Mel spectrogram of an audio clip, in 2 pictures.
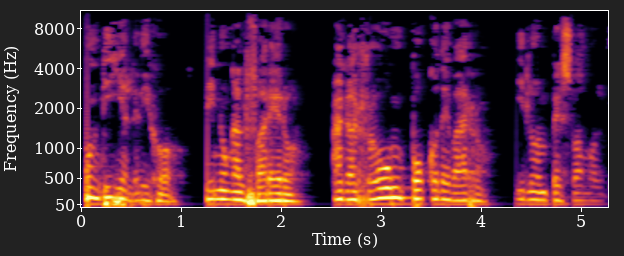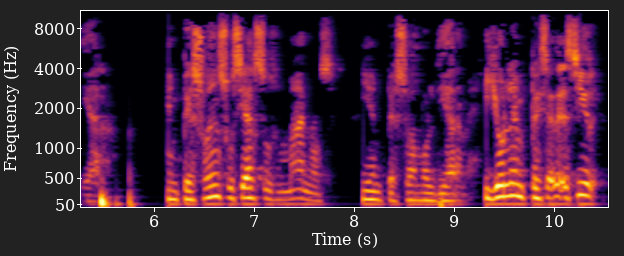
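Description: A male pastor preaches to his church with emphatic repetition. His voice is husky and sits at a medium pitch. He swells loudly on key phrases. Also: normal speed. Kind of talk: sermon. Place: church congregation.

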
